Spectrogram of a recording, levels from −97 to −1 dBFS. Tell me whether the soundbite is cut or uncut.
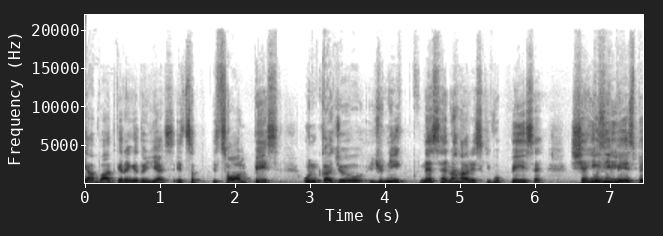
uncut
